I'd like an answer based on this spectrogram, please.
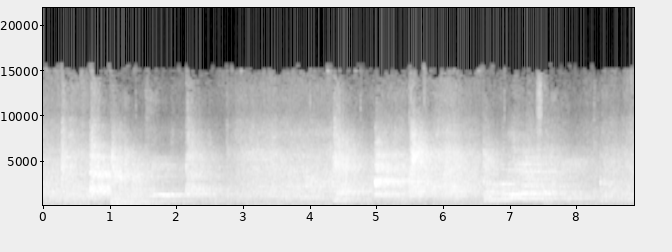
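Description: Ice hockey game in play in an indoor rink: steady skate-and-arena noise with a few sharp knocks of sticks, puck or bodies against the ice and boards, and voices now and then.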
